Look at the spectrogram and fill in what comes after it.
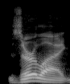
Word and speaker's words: Zuerlein: Yeah, Zuerlein.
